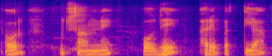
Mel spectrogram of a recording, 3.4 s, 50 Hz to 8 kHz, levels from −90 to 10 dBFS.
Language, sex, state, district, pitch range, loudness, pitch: Hindi, male, Madhya Pradesh, Dhar, 125-165 Hz, -18 LUFS, 135 Hz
